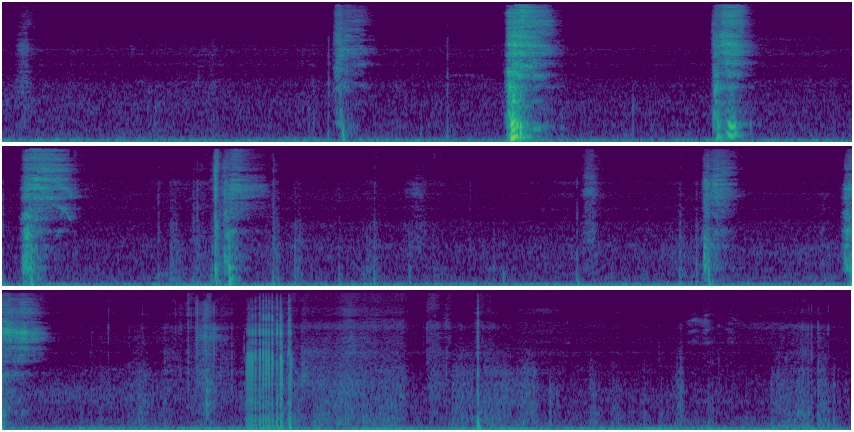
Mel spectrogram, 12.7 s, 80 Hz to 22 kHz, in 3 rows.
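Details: Poodle with tracheal collapse, coughing constantly: a run of short, harsh, honking "duck" coughs typical of a collapsing windpipe, recorded March 22, 2025.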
